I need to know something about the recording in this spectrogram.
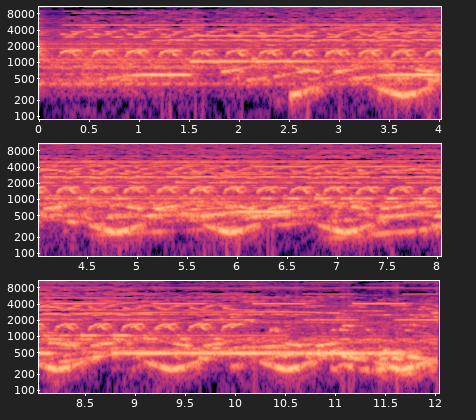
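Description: Several weather alert radios sound their electronic alarms at once, overlapping warbling sirens that mark a newly received warning. A low swooping tone repeats a bit more than once a second under a fast high chirp about three times a second. Short high beeps join about halfway, and the chirping stops near the end.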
